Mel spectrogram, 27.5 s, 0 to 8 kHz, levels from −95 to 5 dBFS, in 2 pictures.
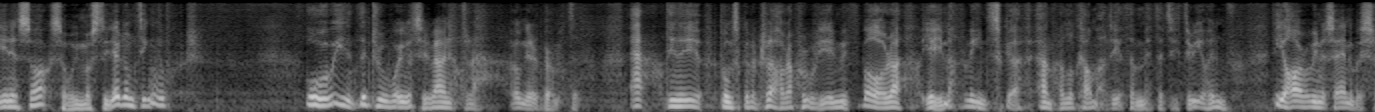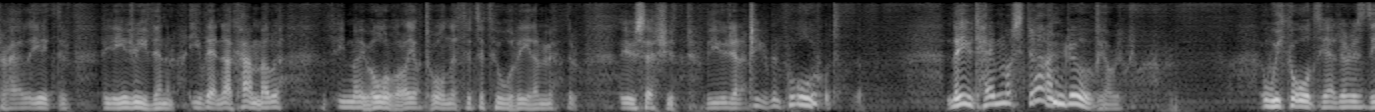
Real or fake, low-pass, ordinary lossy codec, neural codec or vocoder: fake; 7.2 kHz; none; codec, 16 kHz in and 24 kHz out, 0.4 kbps, LongCat-Audio-Codec, four codebook decoder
